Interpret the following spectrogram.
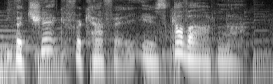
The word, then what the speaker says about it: kavárna: The Czech for cafe is kavárna, and like almost all Czech words, it's stressed on the first syllable. So the acute accent indicates not stress, but vowel length, kavárna.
